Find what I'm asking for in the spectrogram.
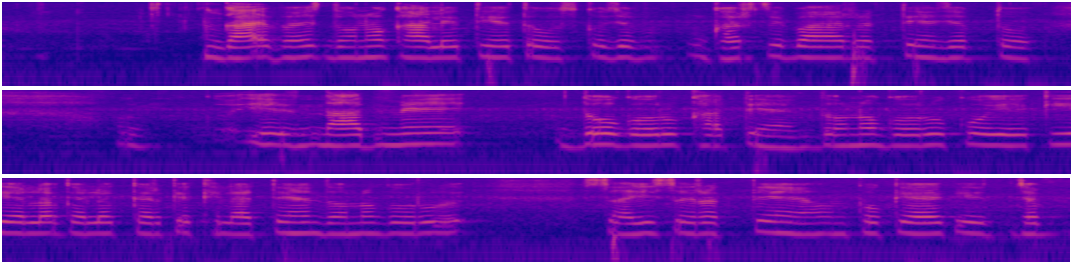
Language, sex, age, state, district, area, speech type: Hindi, female, 45-60, Uttar Pradesh, Varanasi, rural, spontaneous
